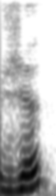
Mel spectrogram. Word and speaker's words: Je: So je, e silent ho gaya, ve, is silent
